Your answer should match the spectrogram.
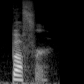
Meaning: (noun) Someone or something that buffs (polishes and makes shiny).: 1. A machine with rotary brushes, passed over a hard floor to clean it 2. A machine for polishing shoes and boots
- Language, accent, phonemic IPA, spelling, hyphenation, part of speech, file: English, General American, /ˈbʌfəɹ/, buffer, buff‧er, noun / adjective / verb, En-us-buffer.ogg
